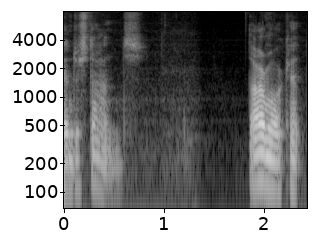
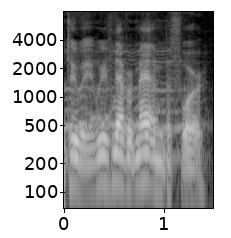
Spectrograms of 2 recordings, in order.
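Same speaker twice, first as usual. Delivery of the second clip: ordinary talk, nothing marked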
